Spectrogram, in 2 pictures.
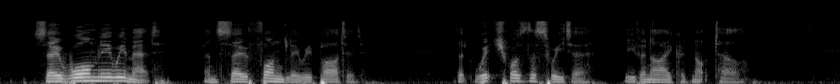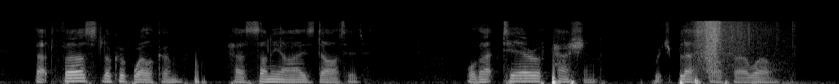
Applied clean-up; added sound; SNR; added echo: none; Wind; 4 dB; none.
